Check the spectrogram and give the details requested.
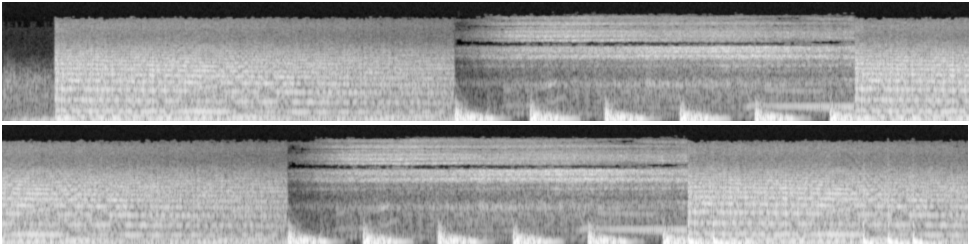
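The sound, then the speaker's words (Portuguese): A dark orchestral film score theme alternates a heavy sustained drone with sections of rhythmic pulses of the film director's own recorded breathing, about five sharp inhales and exhales per pass, repeating twice. No one speaks. “essa respiração que a gente escuta no tema do Sato é do próprio Nolan”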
